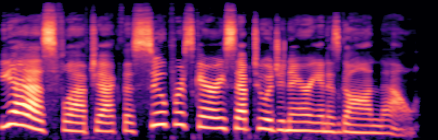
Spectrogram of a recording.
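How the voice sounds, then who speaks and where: A woman's voice: fairly high pitch, expressive, a little slow, a bit bright, clear, resonant tone, no echo, clean studio sound. A woman playing a wry, friendly young woman in casual audiobook dialogue. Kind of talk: audiobook character voice.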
